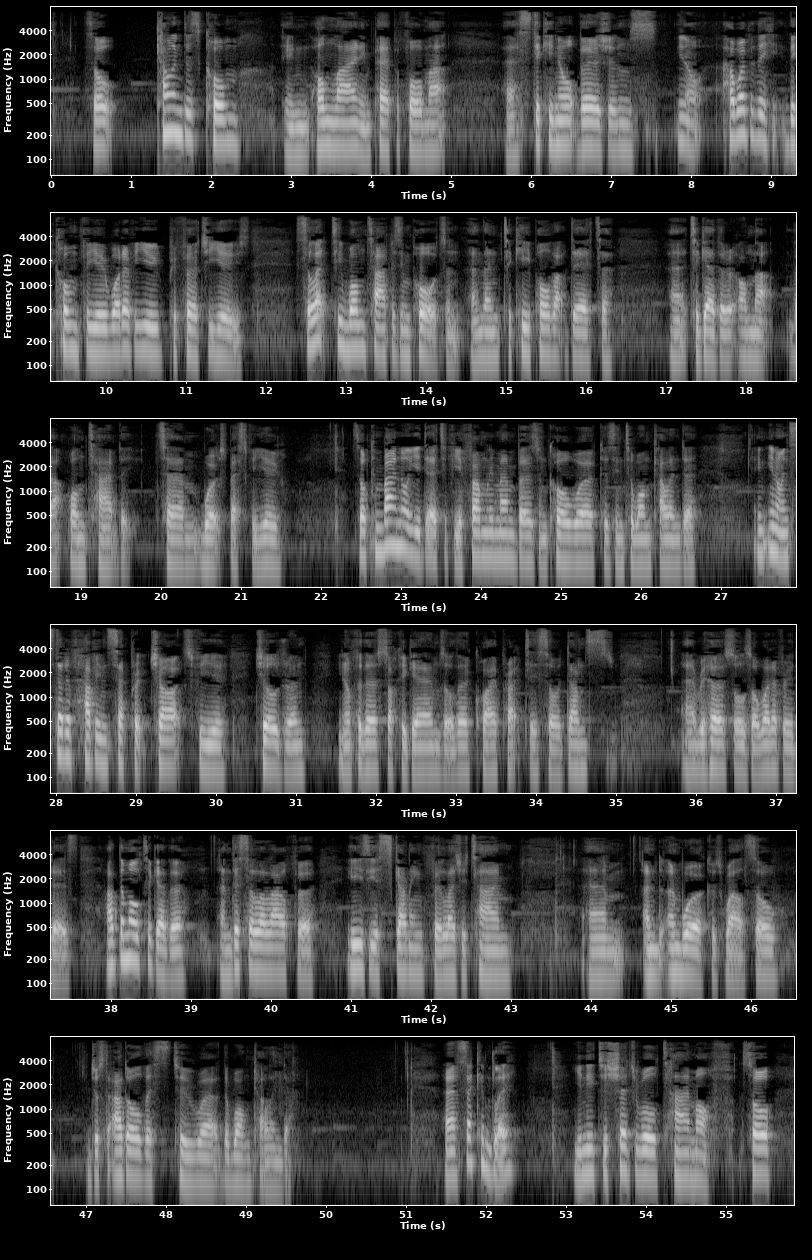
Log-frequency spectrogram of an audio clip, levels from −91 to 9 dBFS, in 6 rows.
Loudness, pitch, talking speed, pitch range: -22 LUFS, 140 Hz, 140 wpm, 130-160 Hz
